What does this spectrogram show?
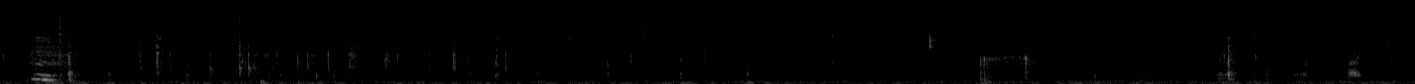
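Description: Faint, close chewing of peeled orange segments: soft, irregular wet mouth clicks and smacks, with a louder bite about half a second in.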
